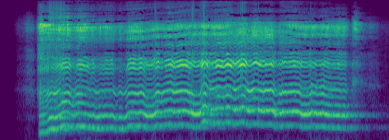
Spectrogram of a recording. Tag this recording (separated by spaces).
man animation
